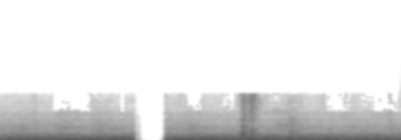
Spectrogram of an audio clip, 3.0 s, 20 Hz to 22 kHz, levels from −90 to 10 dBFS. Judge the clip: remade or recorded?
remade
